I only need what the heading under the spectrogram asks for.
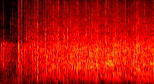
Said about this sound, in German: begrüßen Sie bitte mit einem warmen Applaus alle Helden des heutigen Abends.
